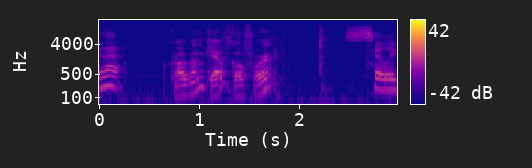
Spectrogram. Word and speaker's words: Croagunk: Croagunk. Is that how you say that? Croagunk, yep, go for it.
